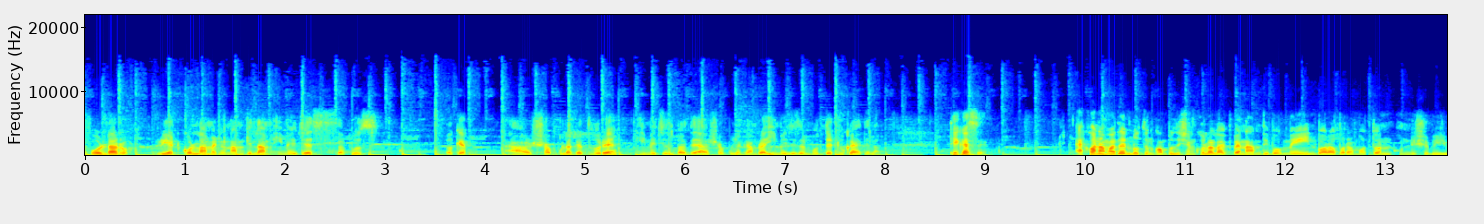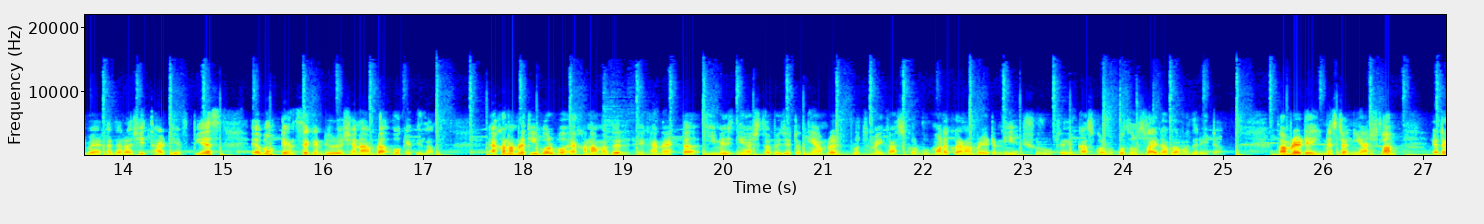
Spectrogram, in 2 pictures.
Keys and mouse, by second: 1.2-2.7 typing, 2.8 Return, 4.4 ctrl+a, 6.3 ctrl+a, 6.3 Return, 6.3 click, 6.3 s, 10.4 click, 11.6-13.1 typing, 11.9 click, 12.6 click, 15.9-16.6 typing, 16.5 click, 17.7 click, 20.1 click.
